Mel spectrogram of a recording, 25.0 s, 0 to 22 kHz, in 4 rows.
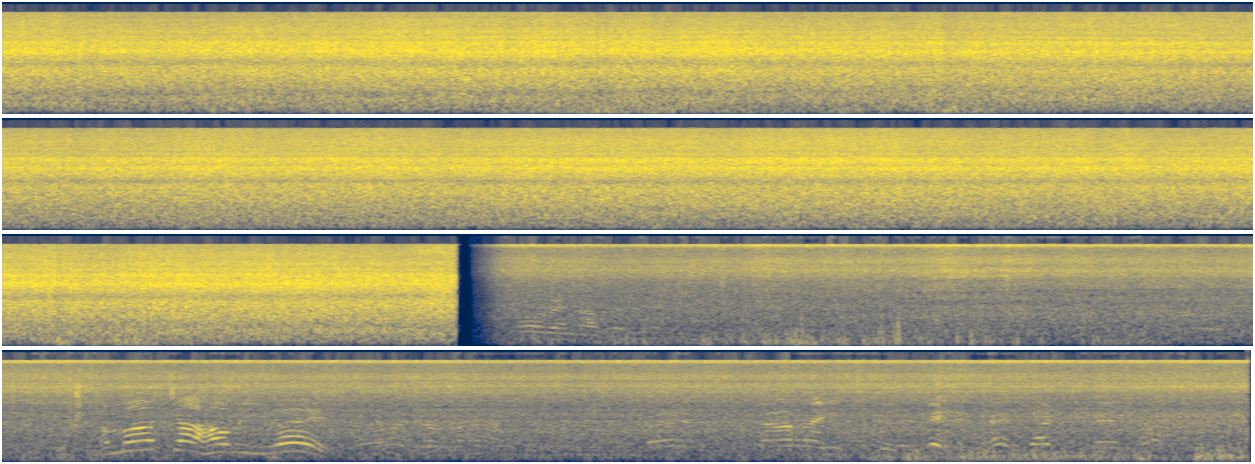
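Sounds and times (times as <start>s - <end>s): river floodwater roaring: 0.0s - 25.0s.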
